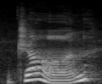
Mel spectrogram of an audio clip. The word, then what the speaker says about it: John: Then when it comes to the man's name, John, even though it has an OH in it, it is the ah vowel.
